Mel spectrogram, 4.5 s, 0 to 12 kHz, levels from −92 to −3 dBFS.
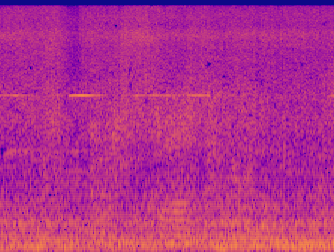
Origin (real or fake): real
